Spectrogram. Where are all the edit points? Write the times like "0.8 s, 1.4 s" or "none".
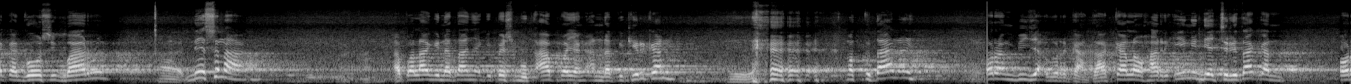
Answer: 9.9 s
